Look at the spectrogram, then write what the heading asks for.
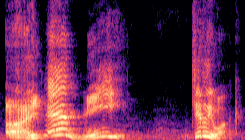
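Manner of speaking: high, dim-witted reply; simple character. Acted. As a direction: draw it out up high. GM voices simple character answering taunt.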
